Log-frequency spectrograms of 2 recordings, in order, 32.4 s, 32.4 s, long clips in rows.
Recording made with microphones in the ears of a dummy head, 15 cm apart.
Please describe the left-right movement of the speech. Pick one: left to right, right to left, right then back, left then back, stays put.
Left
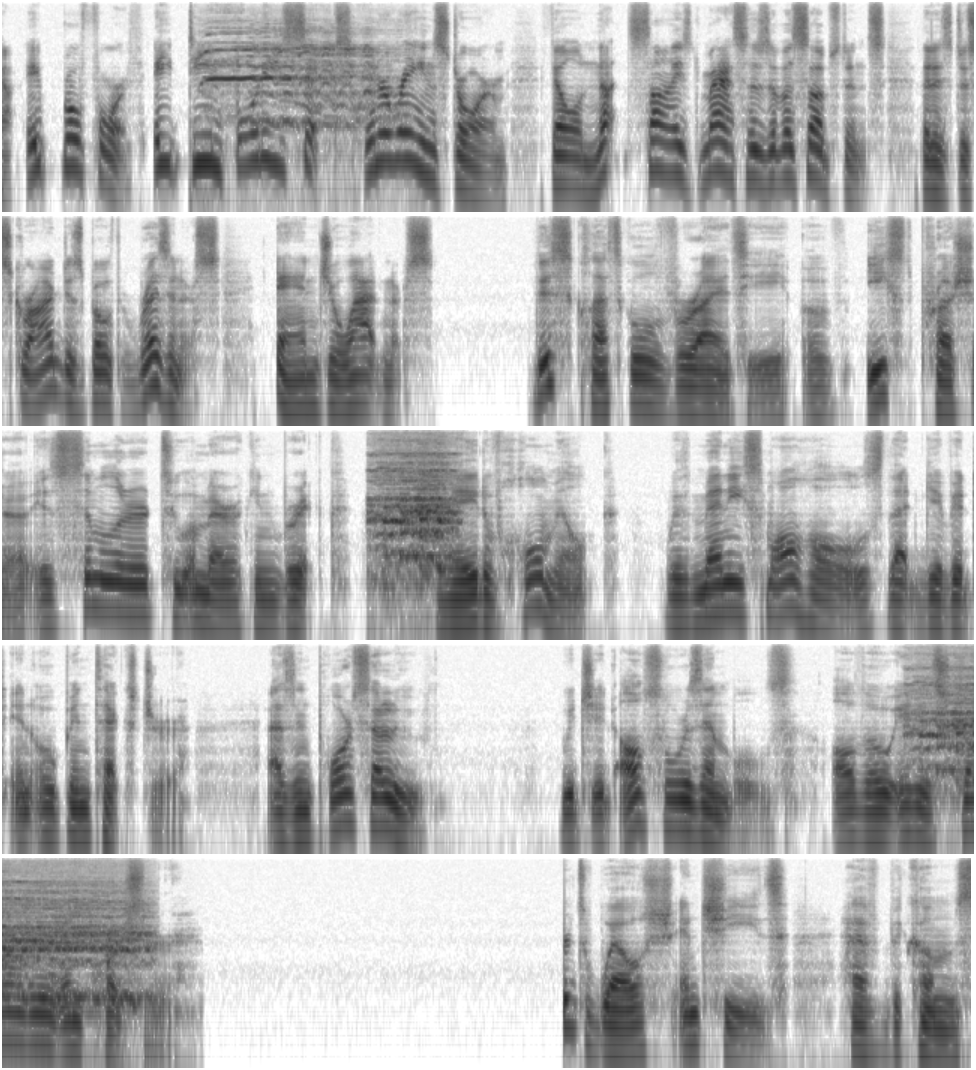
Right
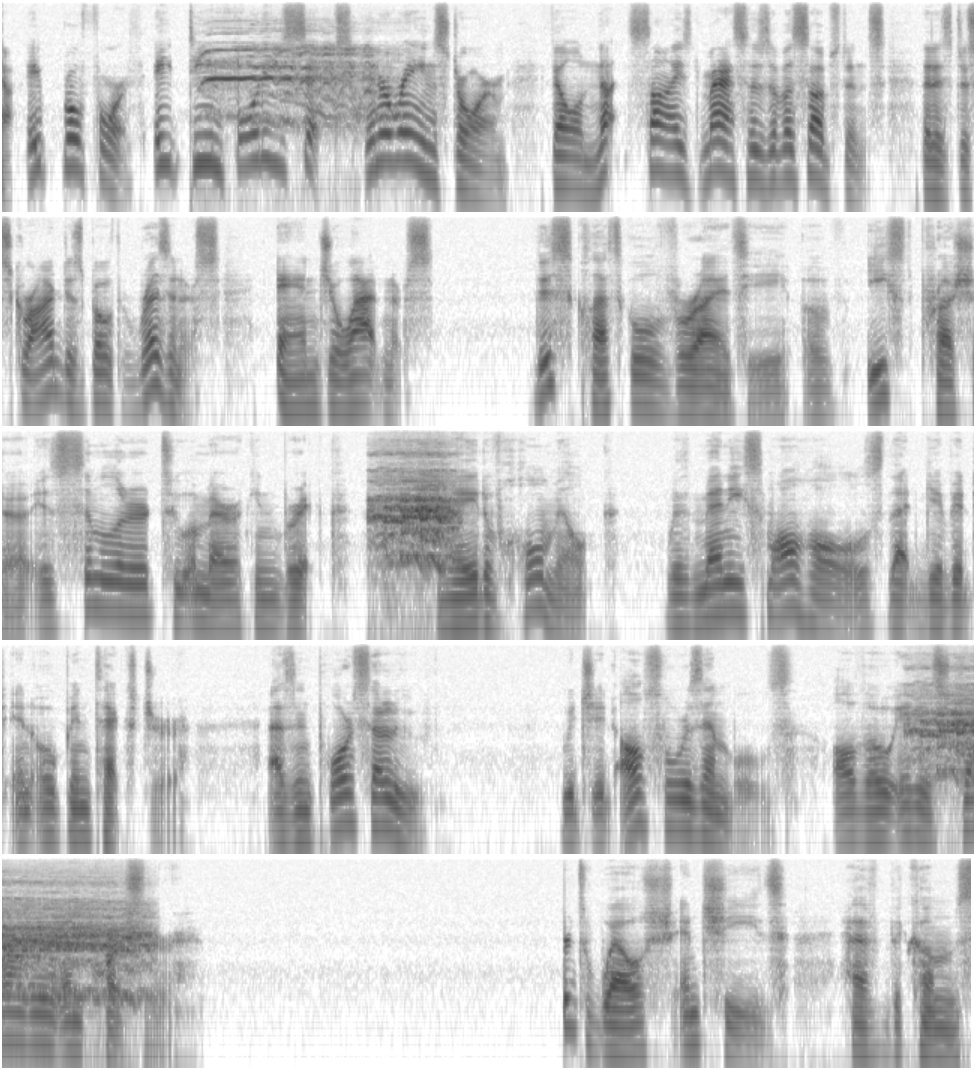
stays put.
